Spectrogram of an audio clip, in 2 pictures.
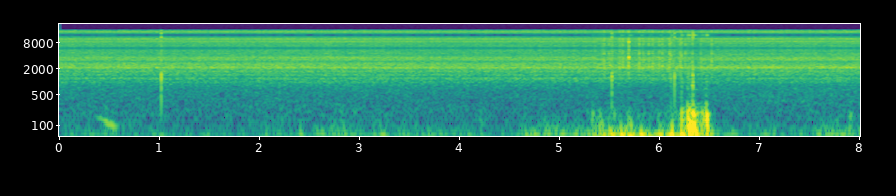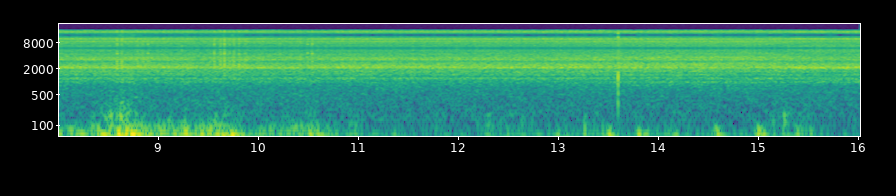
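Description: Steady rush of a mountain stream cascading down a rock canyon. Low rumbling buffets on the microphone come about five to six seconds in, the loudest thing in the clip, and again around nine seconds.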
